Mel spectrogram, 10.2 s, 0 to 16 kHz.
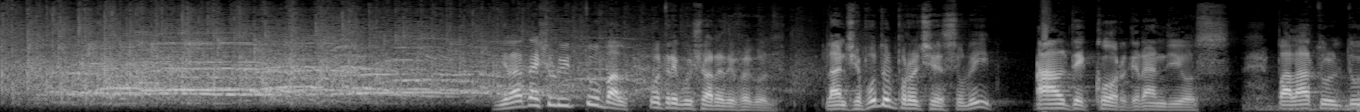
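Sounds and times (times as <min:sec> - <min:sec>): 
large crowd applauding: 0:00.0 - 0:07.0
faint cheering: 0:00.2 - 0:05.9
speech: 0:03.8 - 0:10.1.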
